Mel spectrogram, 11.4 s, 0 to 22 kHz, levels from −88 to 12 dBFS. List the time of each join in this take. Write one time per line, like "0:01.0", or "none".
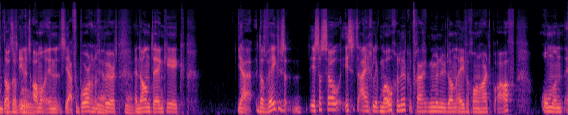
none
